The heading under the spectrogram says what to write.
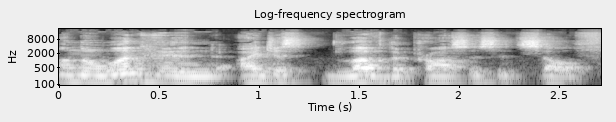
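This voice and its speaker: A man speaks at a moderate pace in a somewhat breathy voice of medium pitch. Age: 60s. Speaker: retired professor and author. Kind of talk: interview. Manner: halting.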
